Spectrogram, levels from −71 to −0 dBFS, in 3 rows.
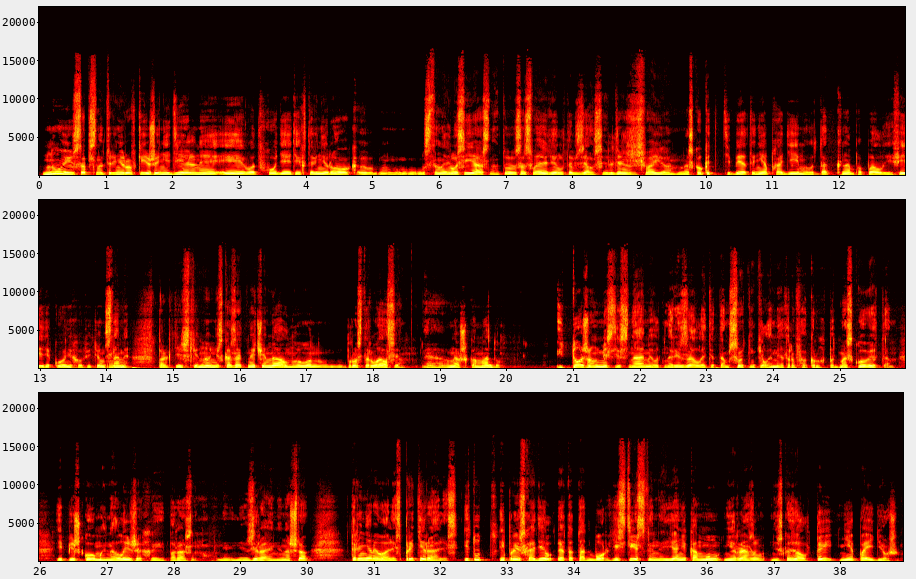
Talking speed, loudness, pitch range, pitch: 145 wpm, -17 LUFS, 115-160 Hz, 135 Hz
